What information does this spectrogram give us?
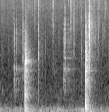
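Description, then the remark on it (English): Two sharp, solid knocks on a house door on Halloween in a small town, over a second apart, with a few fainter taps scattered between them. The hits are loud and woody against a quiet background, with no voices. “Another series of knocks focused my attention on the door.”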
